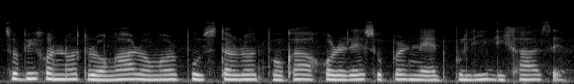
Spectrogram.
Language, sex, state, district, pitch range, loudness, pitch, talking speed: Assamese, female, Assam, Kamrup Metropolitan, 215-230 Hz, -16 LUFS, 225 Hz, 115 wpm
